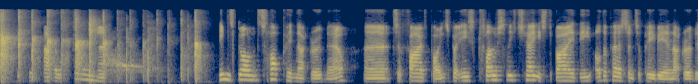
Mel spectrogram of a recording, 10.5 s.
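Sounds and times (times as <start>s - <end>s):
people clapping: 0.0s - 3.2s
speech: 0.4s - 1.8s, 3.3s - 10.4s
voices cheering and talking: 1.1s - 2.4s.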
